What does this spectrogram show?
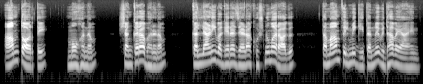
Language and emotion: Sindhi, neutral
